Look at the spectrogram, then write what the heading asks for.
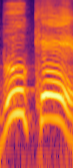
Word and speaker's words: bouquet: do have a silk business q-u-e-t is called bouquet bouquet bunch of flowers bunch of flowers is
